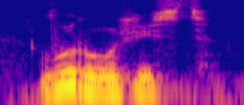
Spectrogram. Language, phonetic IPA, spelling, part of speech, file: Ukrainian, [wɔˈrɔʒʲisʲtʲ], ворожість, noun, Uk-ворожість.ogg
- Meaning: hostility, enmity, animosity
